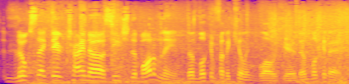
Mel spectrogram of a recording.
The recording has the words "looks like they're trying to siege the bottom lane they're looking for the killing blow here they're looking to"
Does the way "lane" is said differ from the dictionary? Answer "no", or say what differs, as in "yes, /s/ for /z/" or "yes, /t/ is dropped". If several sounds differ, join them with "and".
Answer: yes, /n/ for /l/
